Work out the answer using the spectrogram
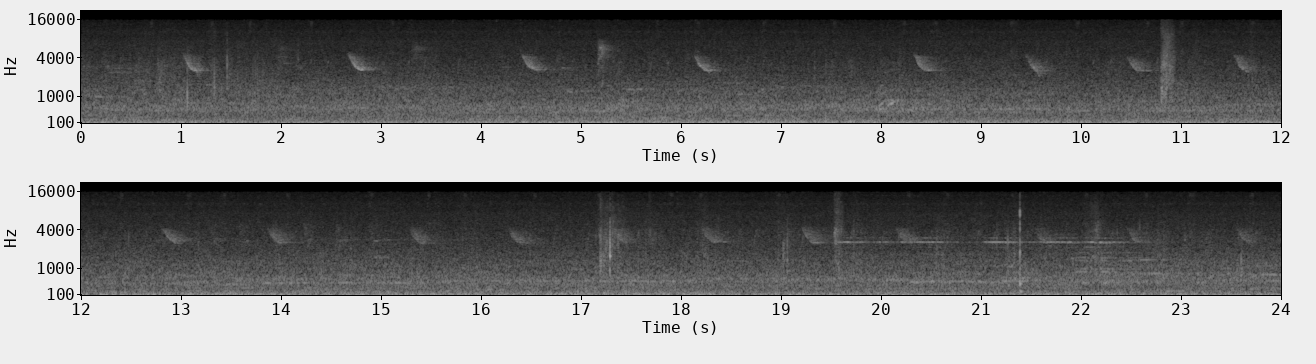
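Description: A bird repeating a short, high, falling note about once a second, over a steady low rumble; a held whistled note joins near the end, and there are two sharp clicks in the second half.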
